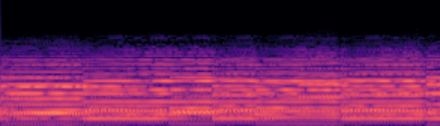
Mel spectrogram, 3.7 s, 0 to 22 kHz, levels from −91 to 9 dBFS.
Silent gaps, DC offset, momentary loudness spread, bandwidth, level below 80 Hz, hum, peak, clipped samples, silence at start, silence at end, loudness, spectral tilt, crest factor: none; under 0.1%; 3 LU; 7 kHz; -66 dBFS; none; -10 dBFS; under 0.1%; 0 s; 0 s; -22 LUFS; -6 dB/octave; 14 dB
